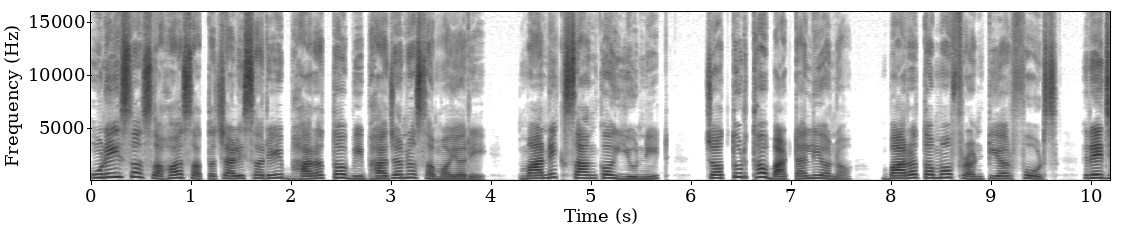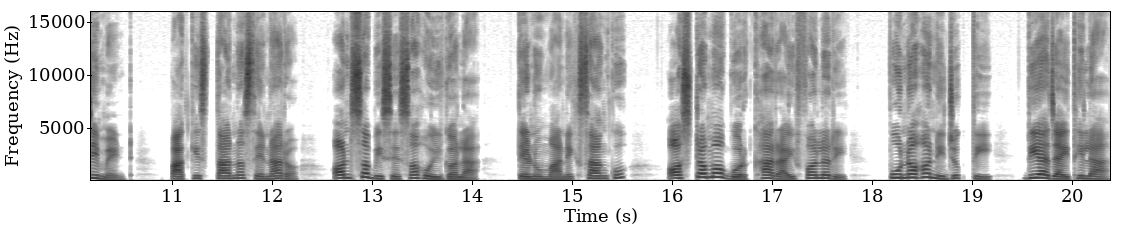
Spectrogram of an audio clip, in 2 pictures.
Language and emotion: Odia, neutral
